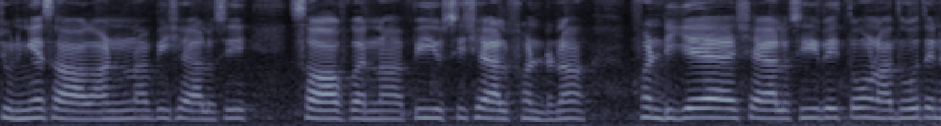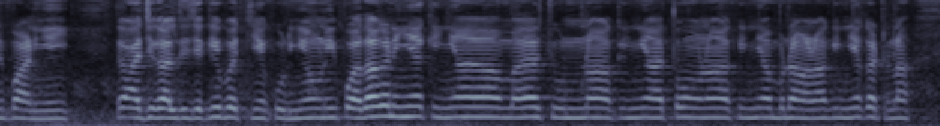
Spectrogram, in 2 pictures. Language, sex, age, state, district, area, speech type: Dogri, female, 45-60, Jammu and Kashmir, Reasi, rural, spontaneous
